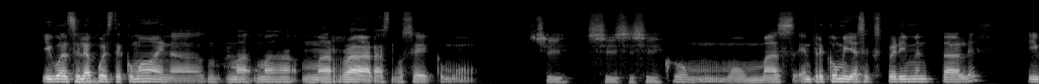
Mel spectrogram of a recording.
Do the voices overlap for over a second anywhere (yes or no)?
no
